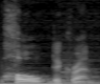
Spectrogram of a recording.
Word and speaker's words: pot de crème: Today we are going to be making chocolate pot de crème. It's spelled pots de crème, but it's actually pronounced pot de crème.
